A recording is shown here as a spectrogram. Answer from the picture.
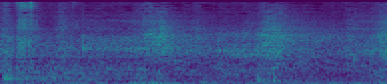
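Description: Quiet indoor room tone with a few faint, soft knocks of footsteps as someone walks through a doorway onto a stone floor.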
